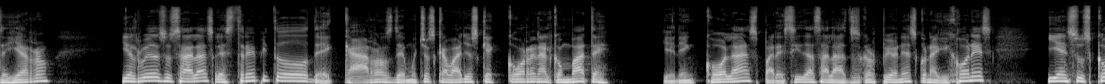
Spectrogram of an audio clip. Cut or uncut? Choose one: cut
